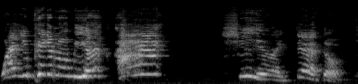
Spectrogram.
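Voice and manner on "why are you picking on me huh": very high, indignant, angry voice. Recapping a scene where Sam shouts at Jason, retelling Jason's angry words. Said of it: "Jason is mad".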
